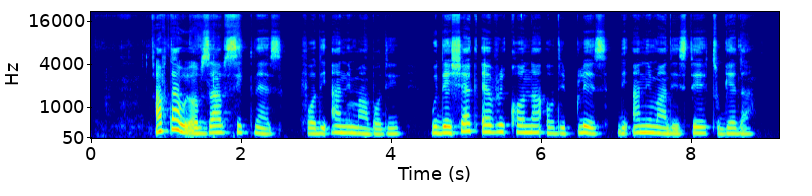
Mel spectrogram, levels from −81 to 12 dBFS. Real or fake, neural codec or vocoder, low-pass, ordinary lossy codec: real; none; none; none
